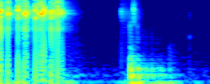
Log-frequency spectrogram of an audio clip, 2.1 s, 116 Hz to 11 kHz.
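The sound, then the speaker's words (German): Two dice rattle briskly in a cup or hand with a quick burst of clicks, then after a short pause tumble and clatter onto a hard surface, fairly loud, landing on a total of 9. “Zwei Würfel, ihr hört es.”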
